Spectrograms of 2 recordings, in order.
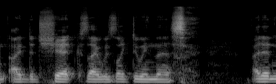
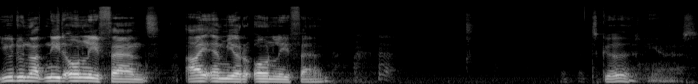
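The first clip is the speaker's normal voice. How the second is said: booming, very loud, vague put-on European accent; 2 semitones higher, 8 dB louder than usual. Imitating a European guy seen at a club hitting on women, in a European-guy impression. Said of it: "I'm gonna do an impression of a European guy".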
